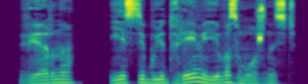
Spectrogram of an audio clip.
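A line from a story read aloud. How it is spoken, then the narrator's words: Calm reply. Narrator (Russian): спокойно отозвался Брэд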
